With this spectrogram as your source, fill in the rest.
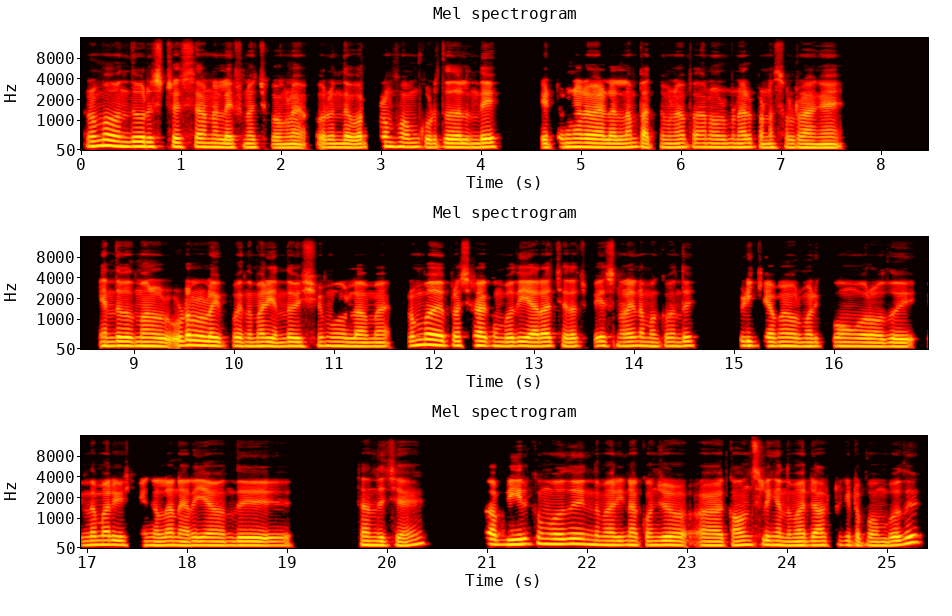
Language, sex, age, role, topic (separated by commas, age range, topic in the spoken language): Tamil, male, 25-29, guest, தியானத்தை தினமும் தொடரச் செய்ய உதவும் சிறிய வழிகள் என்ன?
